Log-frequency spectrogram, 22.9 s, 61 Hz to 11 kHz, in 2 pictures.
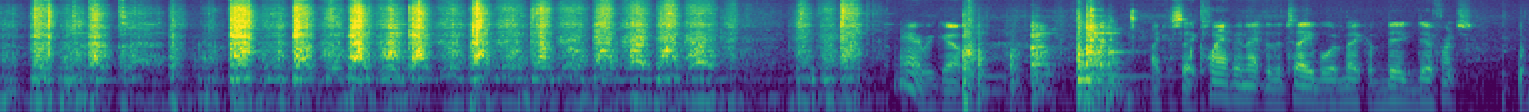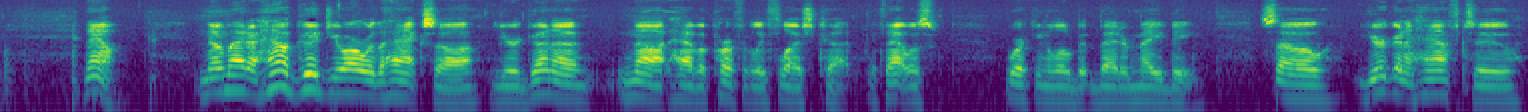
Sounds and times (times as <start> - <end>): Speech: 6.7 - 7.4, 8.5 - 11.1, 12.1 - 12.4, 13.0 - 22.9.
